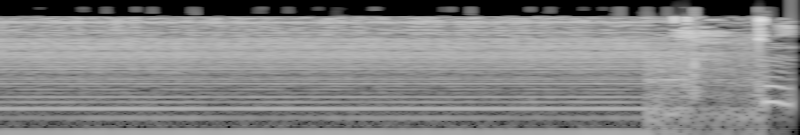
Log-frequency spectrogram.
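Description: A loud, steady electrical hum or buzz with many evenly spaced overtones, of the kind mains hum makes in an audio feed. It cuts off suddenly about three seconds in.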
